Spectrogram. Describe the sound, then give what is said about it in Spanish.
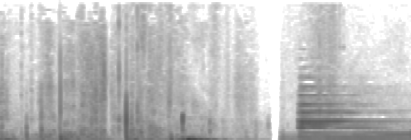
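Footsteps and scuffing sounds give way to a single loud church bell strike at nine o'clock in Villa Mayor de Monjardín, on a mountain. The bell's bright metallic tone rings out and sustains steadily after the hit, with no talking. “Ya son las nueve, Exacto, por eso hoy en la campana de la iglesia.”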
